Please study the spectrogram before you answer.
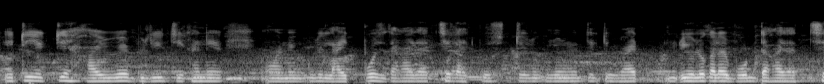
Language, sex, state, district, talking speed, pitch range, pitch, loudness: Bengali, male, West Bengal, Alipurduar, 145 wpm, 150-155 Hz, 150 Hz, -16 LUFS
